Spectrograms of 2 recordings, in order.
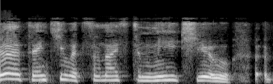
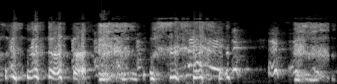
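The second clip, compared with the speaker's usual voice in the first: high giggle; 13 semitones higher than usual. Real, not acted. Caller laughs after French kisses.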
